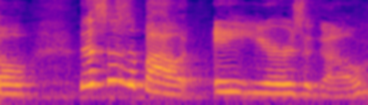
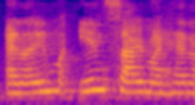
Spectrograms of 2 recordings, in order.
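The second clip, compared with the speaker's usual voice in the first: normal talking voice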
